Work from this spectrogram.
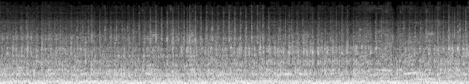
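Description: Loud, steady low engine drone aboard a large passenger launch on a river, with constant rumbling hum and wind noise and no breaks.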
